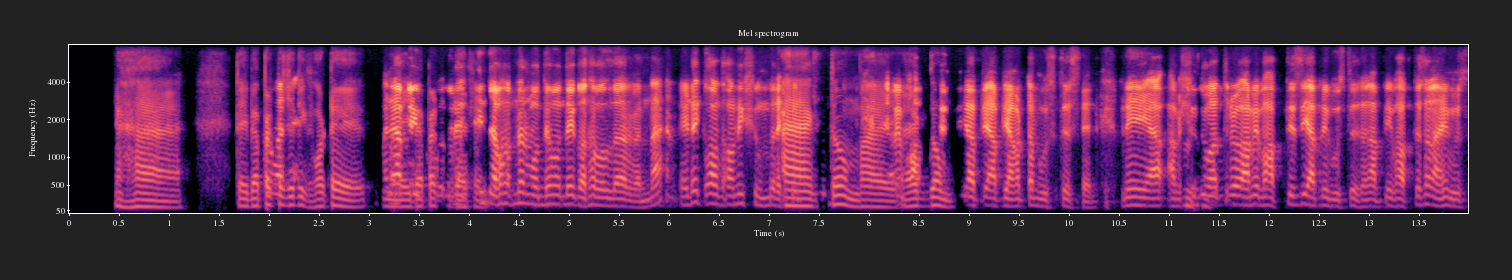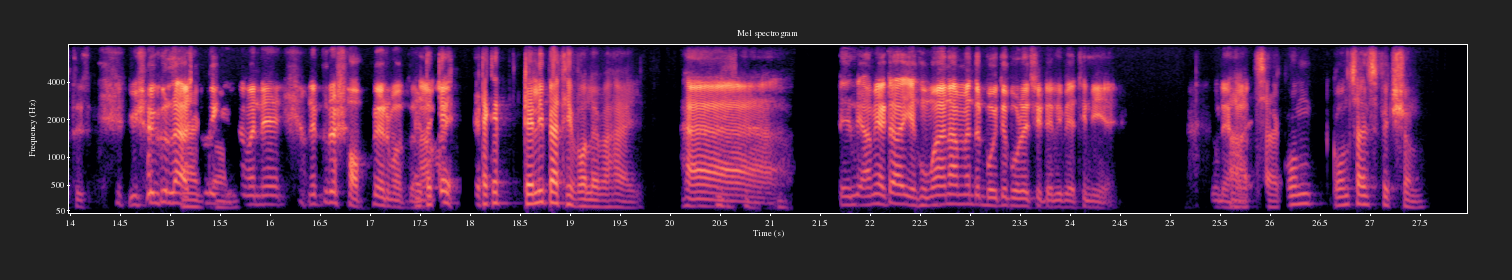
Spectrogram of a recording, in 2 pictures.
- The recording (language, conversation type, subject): Bengali, unstructured, প্রযুক্তি কীভাবে আমাদের যোগাযোগের ধরন পরিবর্তন করছে?
- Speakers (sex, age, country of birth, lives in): male, 20-24, Bangladesh, Bangladesh; male, 20-24, Bangladesh, Bangladesh
- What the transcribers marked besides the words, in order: static; drawn out: "হ্যাঁ"; chuckle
